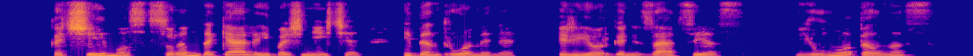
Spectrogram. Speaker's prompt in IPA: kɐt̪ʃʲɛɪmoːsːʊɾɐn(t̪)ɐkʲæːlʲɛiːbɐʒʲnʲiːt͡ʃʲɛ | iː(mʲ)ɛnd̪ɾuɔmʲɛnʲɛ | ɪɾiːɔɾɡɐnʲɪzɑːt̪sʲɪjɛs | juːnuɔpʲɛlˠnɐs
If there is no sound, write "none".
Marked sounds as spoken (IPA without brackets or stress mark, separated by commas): d̪, bʲ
